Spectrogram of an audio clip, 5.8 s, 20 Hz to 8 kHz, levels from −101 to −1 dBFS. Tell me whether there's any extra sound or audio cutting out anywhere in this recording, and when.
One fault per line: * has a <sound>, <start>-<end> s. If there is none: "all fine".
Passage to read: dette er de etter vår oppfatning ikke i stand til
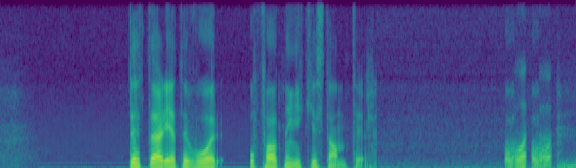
* has a laugh, 5.0-5.5 s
